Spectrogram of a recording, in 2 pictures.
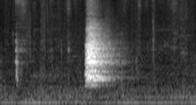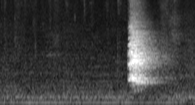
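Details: At dinner time a Boston Bulldog puppy barks twice, harsh and abrupt, roughly three seconds apart, with near quiet between except a soft low hum.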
